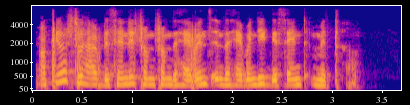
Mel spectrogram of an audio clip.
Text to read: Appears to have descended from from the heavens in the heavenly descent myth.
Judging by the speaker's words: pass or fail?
pass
